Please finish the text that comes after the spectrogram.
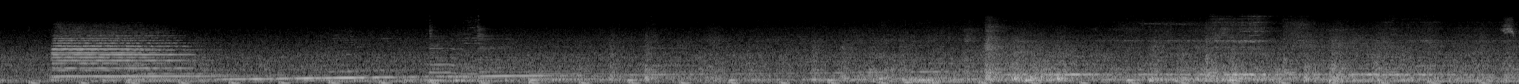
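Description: A train rolls along double tracks into a mountain tunnel, its horn blaring loudly at first over rhythmic wheel clatter, then a rising whine and rumbling that persists steadily through the passage.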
